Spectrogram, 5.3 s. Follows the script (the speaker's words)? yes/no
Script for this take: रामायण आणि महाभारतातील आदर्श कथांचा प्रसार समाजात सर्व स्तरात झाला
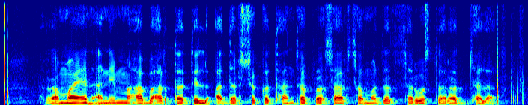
yes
